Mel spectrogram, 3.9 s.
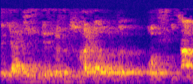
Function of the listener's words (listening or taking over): taking over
